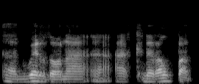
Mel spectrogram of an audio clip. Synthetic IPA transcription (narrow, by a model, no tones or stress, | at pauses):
ənwɛrðɔna̰akʰənəɾalˠb̥an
